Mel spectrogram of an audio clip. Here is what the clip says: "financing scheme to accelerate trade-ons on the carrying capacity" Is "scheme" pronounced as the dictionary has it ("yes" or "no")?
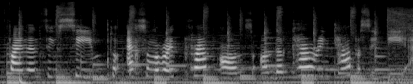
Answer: no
